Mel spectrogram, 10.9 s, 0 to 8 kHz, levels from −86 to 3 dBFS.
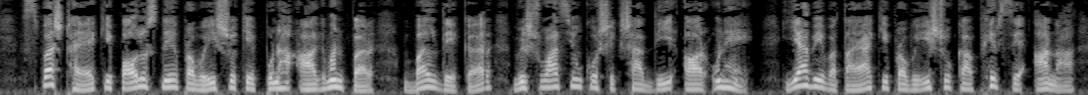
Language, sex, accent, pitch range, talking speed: Hindi, male, native, 110-165 Hz, 155 wpm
